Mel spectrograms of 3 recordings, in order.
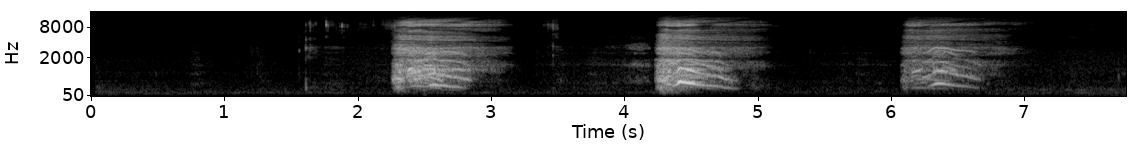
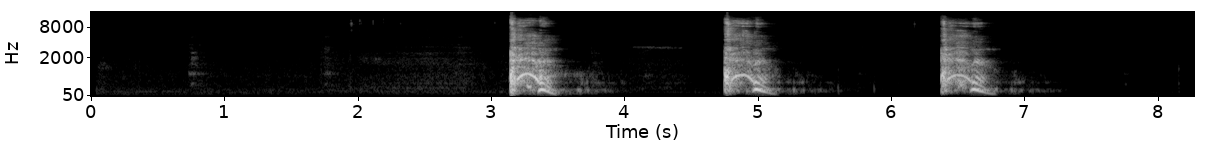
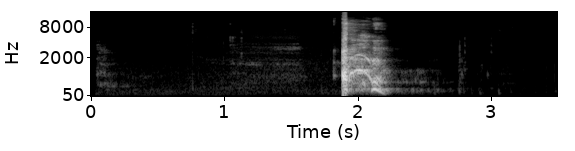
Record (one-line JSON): {"exhalation_length": "7.8 s", "exhalation_amplitude": 22211, "exhalation_signal_mean_std_ratio": 0.33, "three_cough_length": "8.3 s", "three_cough_amplitude": 32768, "three_cough_signal_mean_std_ratio": 0.27, "cough_length": "3.5 s", "cough_amplitude": 32768, "cough_signal_mean_std_ratio": 0.22, "survey_phase": "beta (2021-08-13 to 2022-03-07)", "age": "65+", "gender": "Female", "wearing_mask": "No", "symptom_none": true, "smoker_status": "Never smoked", "respiratory_condition_asthma": false, "respiratory_condition_other": false, "recruitment_source": "REACT", "submission_delay": "4 days", "covid_test_result": "Negative", "covid_test_method": "RT-qPCR"}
